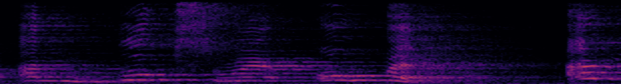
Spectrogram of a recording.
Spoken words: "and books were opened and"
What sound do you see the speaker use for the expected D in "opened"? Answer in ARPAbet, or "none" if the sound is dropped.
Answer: none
